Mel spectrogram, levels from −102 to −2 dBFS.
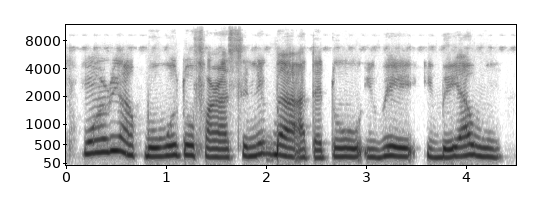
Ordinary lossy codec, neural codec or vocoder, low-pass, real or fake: Opus, 24 kbps; vocoder, 44.1 kHz, 128 mel bands every 512 samples, BigVGAN v2; 10.8 kHz; fake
